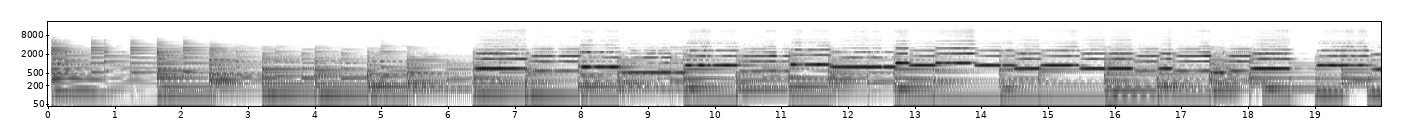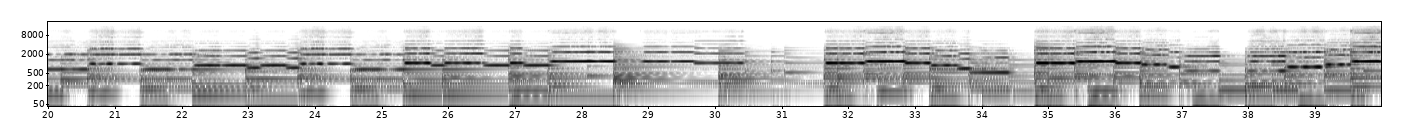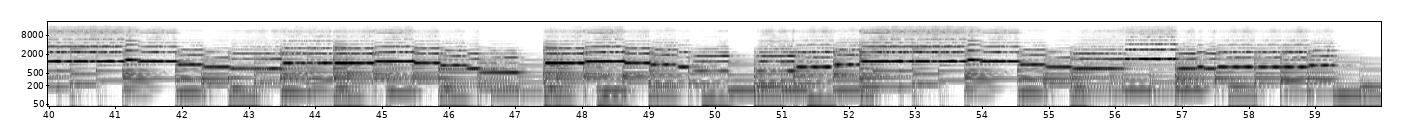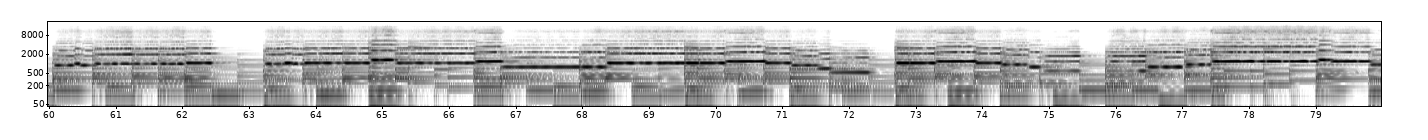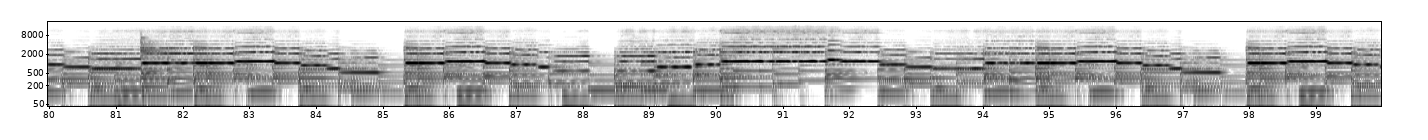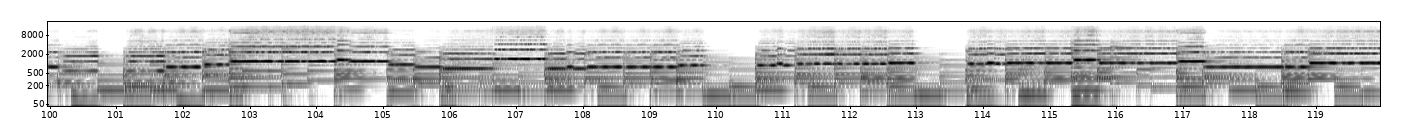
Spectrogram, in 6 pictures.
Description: Flute version
Pop (View more Pop Flute Music)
